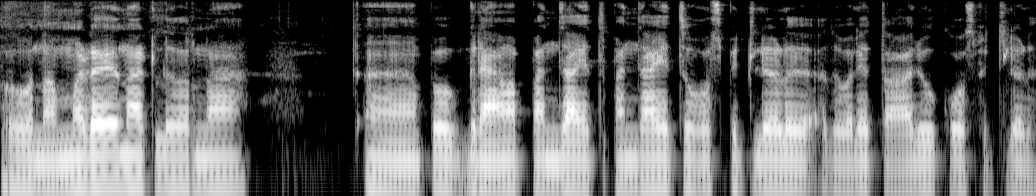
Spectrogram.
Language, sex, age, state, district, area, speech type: Malayalam, male, 30-45, Kerala, Palakkad, rural, spontaneous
